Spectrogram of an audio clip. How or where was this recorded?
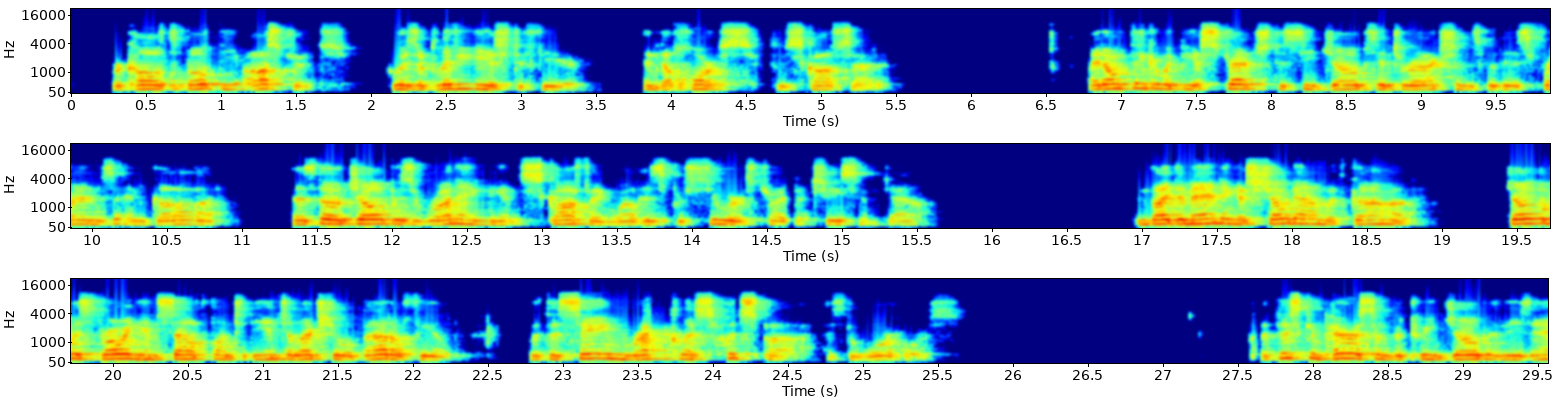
large echoing room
